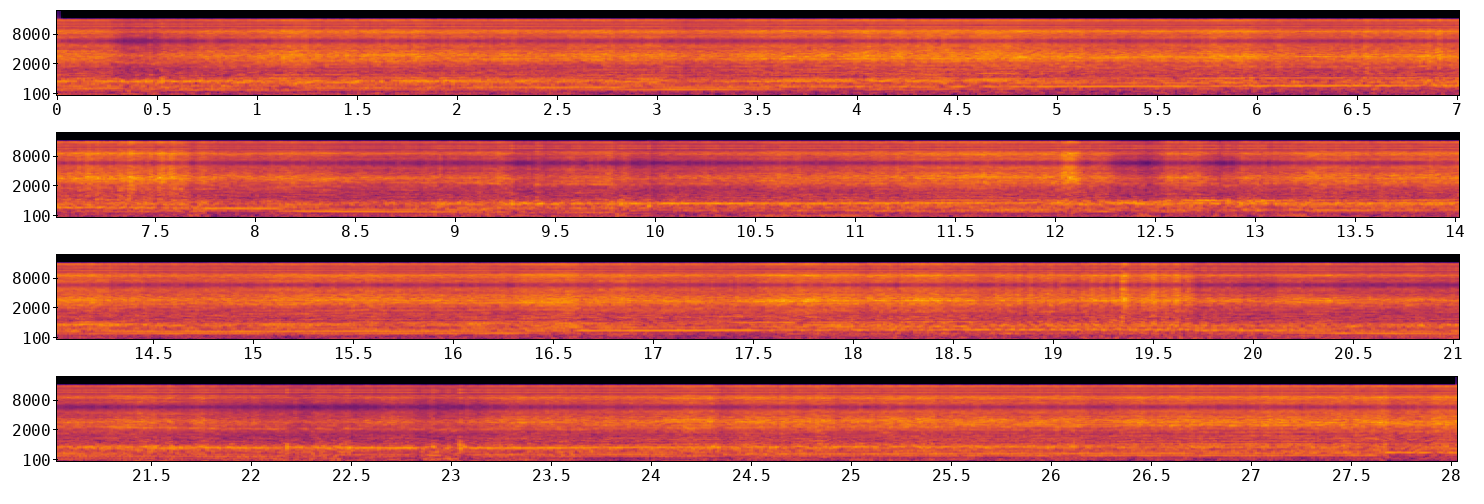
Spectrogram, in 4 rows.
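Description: Super late model race car's V8 engine heard from inside the cockpit at racing speed, its pitch climbing along the straights and dropping twice as the driver eases off for the turns.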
